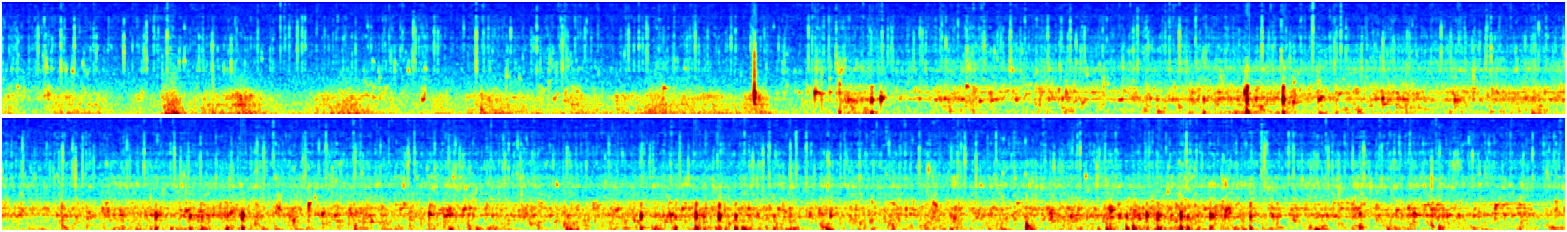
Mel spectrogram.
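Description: Muffled sound of seawater heard through a submerged camera. Water rushes and gurgles in uneven surges for the first several seconds, then settles into a steady hiss scattered with faint crackling ticks.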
